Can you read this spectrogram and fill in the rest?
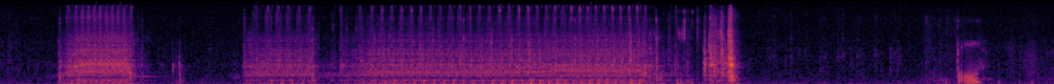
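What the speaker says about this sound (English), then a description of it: "I always like to backstitch in corners just for some extra security" Sewing machine stitching a bowler bag and backstitching at the corners, running in a few quick bursts that rattle steadily at close range, with quiet talking over and between them.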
